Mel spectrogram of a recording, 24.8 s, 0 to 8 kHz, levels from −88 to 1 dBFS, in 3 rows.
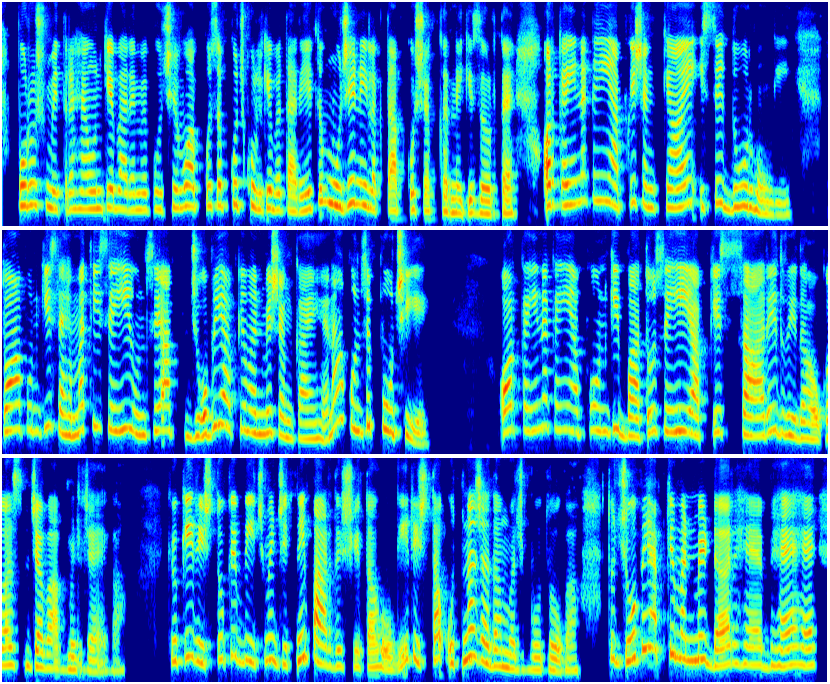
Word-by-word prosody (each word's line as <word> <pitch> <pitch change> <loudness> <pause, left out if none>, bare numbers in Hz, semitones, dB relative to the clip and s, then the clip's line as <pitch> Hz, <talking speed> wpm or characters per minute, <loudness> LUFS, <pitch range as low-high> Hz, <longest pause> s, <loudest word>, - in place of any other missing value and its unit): पुरुष 280 0 +2
मित्र 225 -2 -2
हैं 230 - +1
उनके 235 +2 +3
बारे 220 -1 -2
में 220 0 -4
पूछें 230 +2 -2
वो 270 +3 +1
आपको 265 0 -3
सब 280 0 -2
कुछ 295 -1 -2
ख़ुल 255 -5 0
के 245 - +4
बता 220 -2 -2
रही 195 +1 -2
हैं। 230 - 0
तो - - -1
मुझे 280 +2 +4
नहीं 290 -3 +1
लगता 225 -1 -2
आपको 220 - -3
शक 105 0 -4
करने 180 -2 -1
की 175 - -2
ज़रूरत 170 -2 -1
है 170 - +3 0.3
और 280 +1 +9
कहीं 285 +2 +4
न 345 - +1
कहीं 345 -2 +1
आपकी 275 +4 +1
शंकाएँ 255 -1 +3
इससे 285 +5 -1
दूर 270 -1 0
होंगी। 160 -2 -7 0.4
तो 310 - +4
आप 335 +1 +3
उनकी 325 +4 -2
सहमति 325 +4 0
से 330 - 0
ही 330 +2 +3
उनसे 270 +1 -1
आप 320 - +3
जो 245 +3 +2
भी 385 +1 +1
आपके 355 -3 -1
मन 280 -1 +1
में 290 - +2
शंकाएँ 210 -6 0
हैं 185 - -4
ना - - 0
आप 460 -3 -7
उनसे 340 +2 0
पूछिए। 270 - +2 0.8
और 315 - +5
कहीं 315 0 -3
न 375 - +2
कहीं 330 -1 -4
आपको 295 +2 -6
उनकी 315 +2 +1
बातों 250 +3 +1
से 310 0 -1
ही 310 0 +5
आपके 250 +4 -1
सारे 265 0 +1
दुविधाओं 240 -6 -2
का 230 - +2 0.2
जवाब 190 -5 +2
मिल 170 -1 -4
जाएगा 155 +2 -7 0.5
क्योंकि 280 +5 +4
रिश्तों 270 +1 0
के 355 - +2
बीच 270 -1 -1
में 305 - -1
जितनी 245 +6 0
पारदर्शिता 220 - +1
होगी 85 -1 -2
रिश्ता 290 +1 +1
उतना 285 +8 +2
ज़्यादा 250 -9 0
मज़बूत 170 -3 -5
होगा। 160 0 -3 0.3
तो 320 - -4
जो 305 +4 +4
भी 450 +1 +1
आपके 440 -4 0
मन 310 -3 +1
में 310 -6 +5
डर 230 +3 +3
है 235 -1 -1
भय 225 +1 +2
है 220 +1 +2
265 Hz, 225 wpm, -23 LUFS, 225-310 Hz, 0.8 s, और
